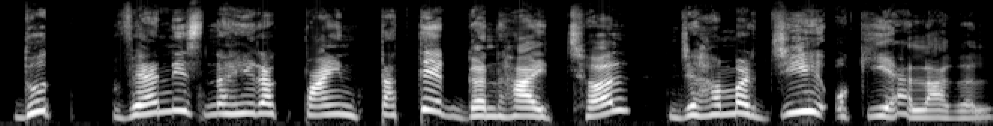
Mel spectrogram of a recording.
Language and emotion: Maithili, disgusted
